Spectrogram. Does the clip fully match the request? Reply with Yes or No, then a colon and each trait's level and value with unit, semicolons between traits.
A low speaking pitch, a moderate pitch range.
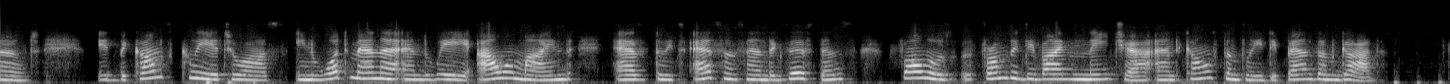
No: high, 230 Hz; average, 3.4 semitones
